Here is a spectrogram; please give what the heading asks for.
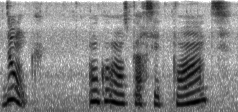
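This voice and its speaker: A young woman talks casually to her viewers, rambling from one thought to the next and correcting herself as she goes. Her mid-pitched voice carries a gravelly, creaky edge. The sound is a little dull and lo-fi. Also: slow pace. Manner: chatty and rambling, many fillers and self-corrections. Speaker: knitting podcast host. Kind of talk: casual video podcast chat. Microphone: camera, showing items to viewers.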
